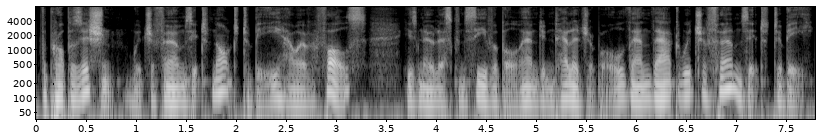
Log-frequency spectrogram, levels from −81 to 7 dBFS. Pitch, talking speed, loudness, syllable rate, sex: 90 Hz, 175 wpm, -19 LUFS, 5.2 syllables/s, male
